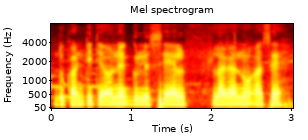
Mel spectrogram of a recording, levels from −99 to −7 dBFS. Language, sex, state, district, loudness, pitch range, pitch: Bengali, male, Assam, Hailakandi, -16 LUFS, 135-145 Hz, 140 Hz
